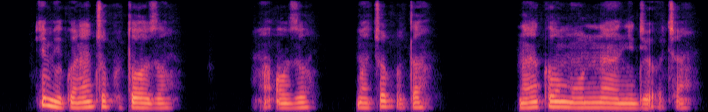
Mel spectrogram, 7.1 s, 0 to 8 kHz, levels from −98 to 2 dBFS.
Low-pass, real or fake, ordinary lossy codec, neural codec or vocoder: none; fake; none; codec, 16 kHz, 8 kbps, FreqCodec, smaller model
